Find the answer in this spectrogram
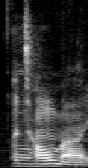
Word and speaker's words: Atoma: Atoma, yeah.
